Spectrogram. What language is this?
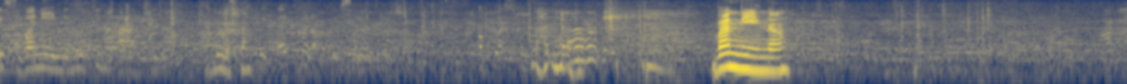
Italian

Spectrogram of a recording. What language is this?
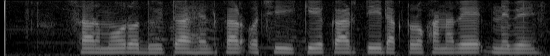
Odia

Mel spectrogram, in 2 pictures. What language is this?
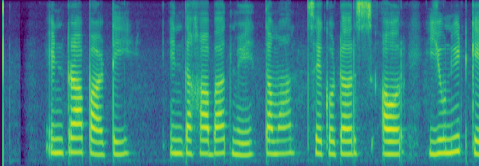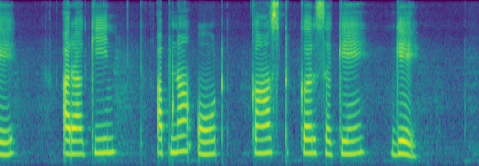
Urdu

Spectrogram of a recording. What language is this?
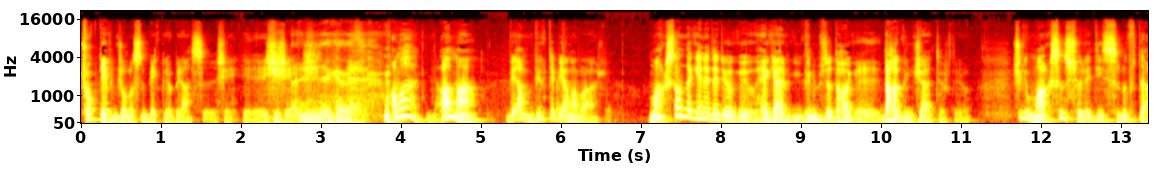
Turkish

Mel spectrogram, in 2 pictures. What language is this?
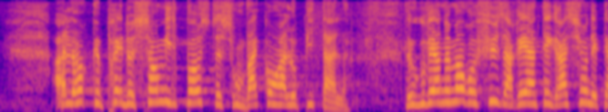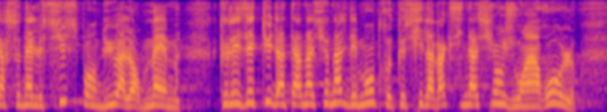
French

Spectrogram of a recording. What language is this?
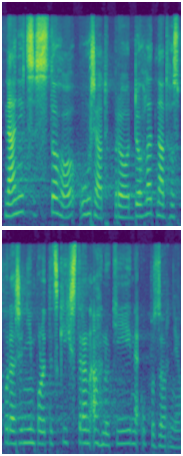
Czech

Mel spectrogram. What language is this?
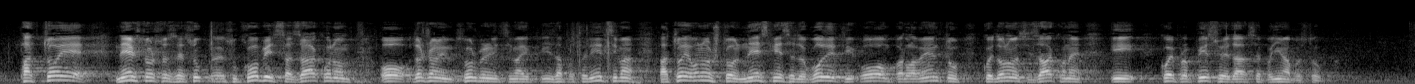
Croatian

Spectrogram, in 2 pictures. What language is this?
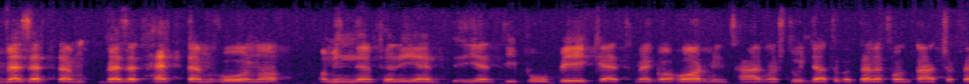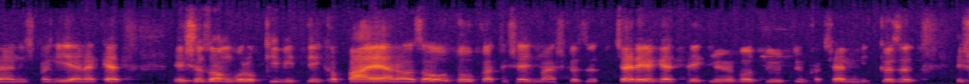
Hungarian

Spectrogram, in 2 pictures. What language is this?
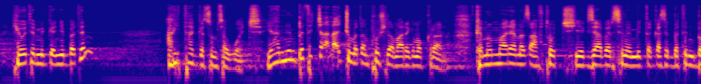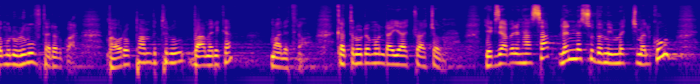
Amharic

